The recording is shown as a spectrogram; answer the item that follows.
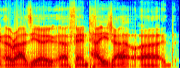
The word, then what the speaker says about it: Orazio Fantasia: c9 was he pinching Orazio Fantasia as Brian Taylor has told us is the correct pronunciation but also he tried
